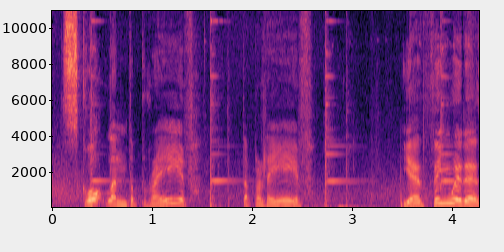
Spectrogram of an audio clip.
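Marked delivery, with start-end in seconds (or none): 0.1-1.4 emphatic, higher-pitched Scottish demo; harsher Scottish accent. Shown as a demonstration. Streamer showing how Scottish sounds, harsh and emphatic. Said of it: "Scottish is a bit harsher". 1.9-2.6 Scottish "brave" with a flicked tongue; Scottish accent demo. Shown as a demonstration. Streamer demonstrating Scottish r's, tongue flicked on "brave". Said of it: "flick the tongue in a way".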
